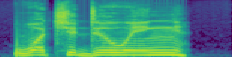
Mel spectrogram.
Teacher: exactly the words blend together. Whatcha instead of what are you? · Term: connected speech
